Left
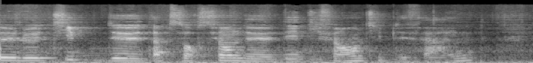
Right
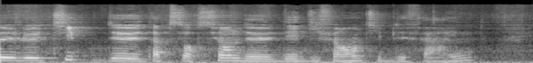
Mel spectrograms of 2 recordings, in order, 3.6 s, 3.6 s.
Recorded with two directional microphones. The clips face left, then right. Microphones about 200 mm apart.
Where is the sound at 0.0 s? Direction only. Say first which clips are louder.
Right 4 dB; 45° right (ahead or behind).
